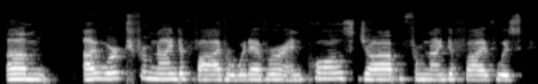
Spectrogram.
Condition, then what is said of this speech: None; typical speech.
